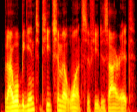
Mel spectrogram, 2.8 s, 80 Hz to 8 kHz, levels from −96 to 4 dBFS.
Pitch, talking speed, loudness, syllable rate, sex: 110 Hz, 285 wpm, -19 LUFS, 6.2 syllables/s, male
